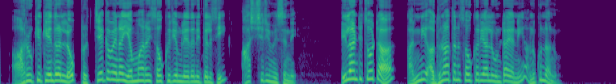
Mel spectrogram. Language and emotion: Telugu, surprised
